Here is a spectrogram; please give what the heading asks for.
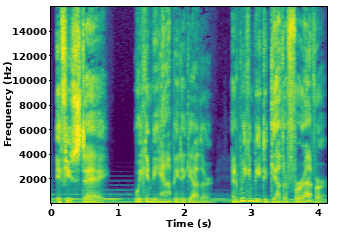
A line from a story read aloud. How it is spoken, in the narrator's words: Vincent said excitedly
